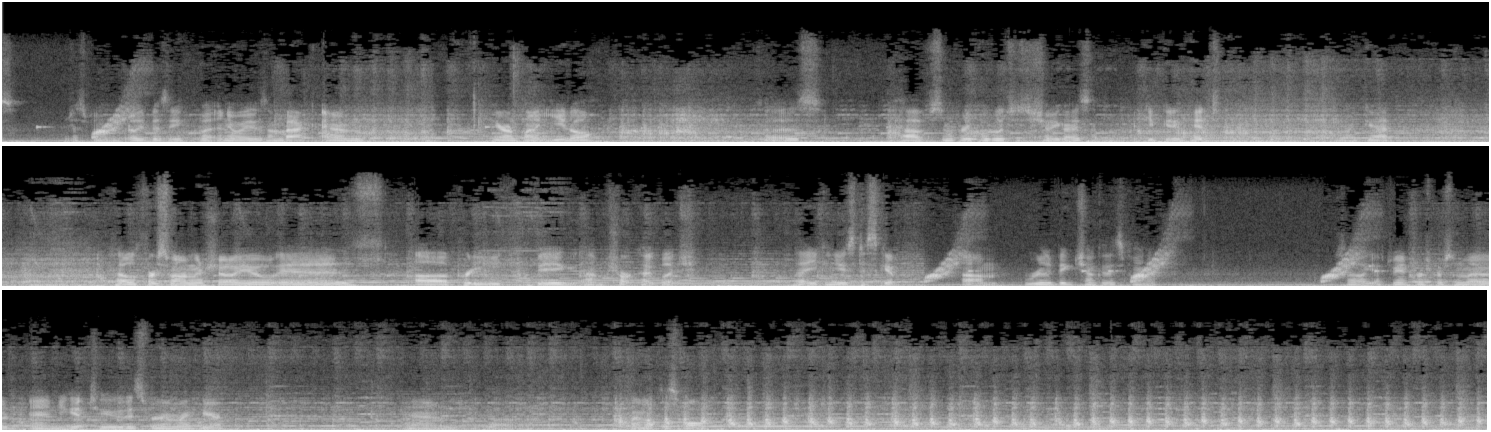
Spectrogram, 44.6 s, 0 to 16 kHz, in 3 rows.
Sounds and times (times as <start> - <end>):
Speech: 0.0 - 3.6, 4.8 - 6.0, 7.6 - 8.2, 8.9 - 12.2, 13.4 - 13.9, 16.0 - 21.8, 22.8 - 23.8, 24.5 - 26.6, 28.3 - 32.0, 33.8 - 34.9, 36.0 - 36.8
Music: 0.0 - 26.9, 27.8 - 44.5.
